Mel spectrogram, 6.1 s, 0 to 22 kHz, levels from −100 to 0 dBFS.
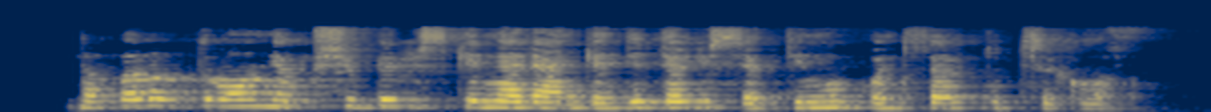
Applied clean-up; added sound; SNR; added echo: neural mask model DeepFilterNet 3.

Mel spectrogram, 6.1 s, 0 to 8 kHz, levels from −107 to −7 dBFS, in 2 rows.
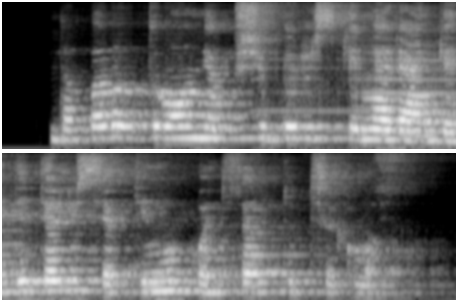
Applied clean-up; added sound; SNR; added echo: neural separator model SepFormer DNS4.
